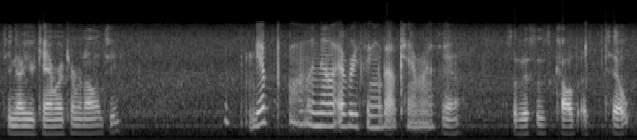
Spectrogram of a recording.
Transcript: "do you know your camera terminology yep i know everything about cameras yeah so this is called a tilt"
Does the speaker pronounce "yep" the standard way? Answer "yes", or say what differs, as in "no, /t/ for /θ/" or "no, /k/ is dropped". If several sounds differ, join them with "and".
yes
